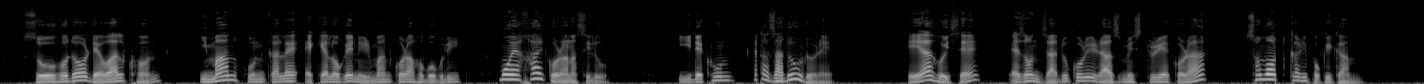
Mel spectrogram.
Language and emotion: Assamese, surprised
